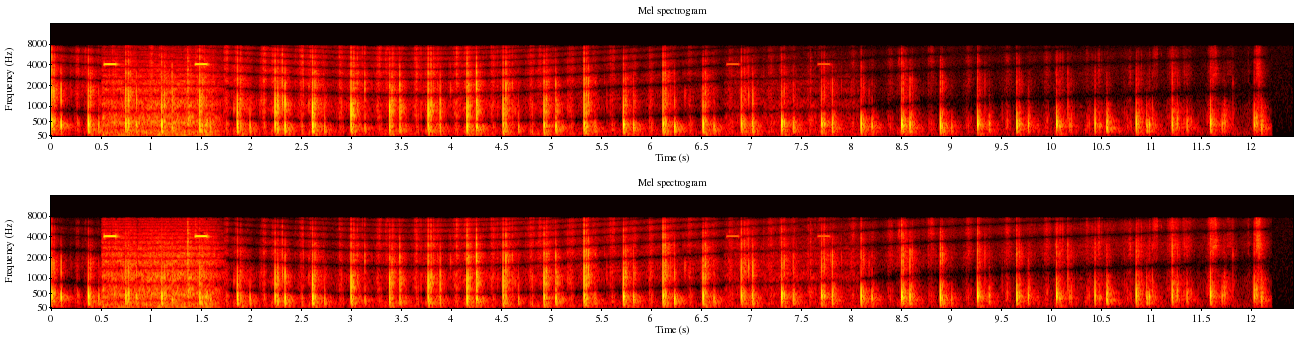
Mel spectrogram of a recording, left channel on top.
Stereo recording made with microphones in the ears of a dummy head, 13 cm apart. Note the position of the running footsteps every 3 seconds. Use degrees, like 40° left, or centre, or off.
50° left, 10° right, 50° right, 60° right.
